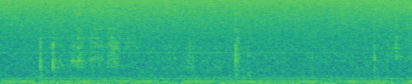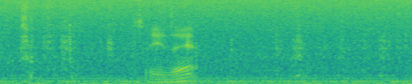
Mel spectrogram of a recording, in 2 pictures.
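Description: Palette knife drawn lightly across wet oil paint on a canvas, cutting in a water line: a scatter of faint scrapes and ticks over a steady low hum.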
